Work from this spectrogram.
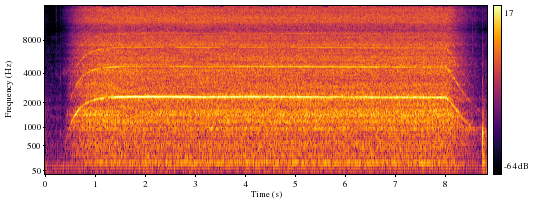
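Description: A hot air gun blows steadily on a painted miniature ice mephit, a loud continuous whirring rush with a rising whine as it spins up, held evenly for about eight seconds before cutting off, no talking.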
